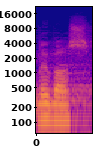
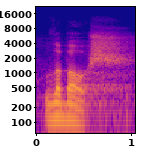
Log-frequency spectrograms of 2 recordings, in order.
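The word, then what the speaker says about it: Luboš: So Danon Lubos Veverka. But Lubos is properly pronounced Lubosh.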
